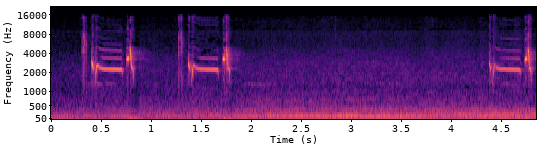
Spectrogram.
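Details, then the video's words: Prinia song, locally prenjak: two quick buzzy-whistled phrases with sharp endings, a pause filled by low traffic-like rumble, then a third phrase. "Terapi Suara Prenjak Gacor"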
